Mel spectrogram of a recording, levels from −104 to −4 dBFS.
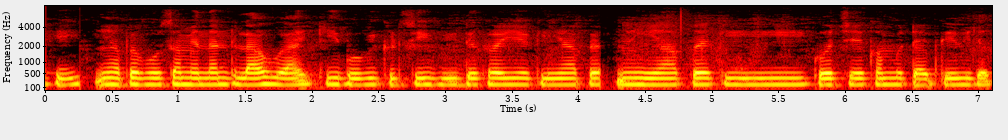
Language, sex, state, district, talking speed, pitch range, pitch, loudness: Hindi, female, Chhattisgarh, Rajnandgaon, 245 wpm, 180-185 Hz, 180 Hz, -31 LUFS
